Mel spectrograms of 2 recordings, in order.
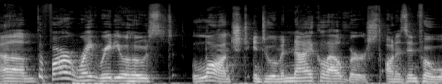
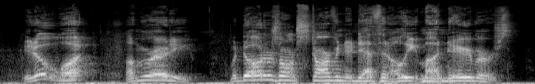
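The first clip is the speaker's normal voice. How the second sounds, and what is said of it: Imitates another person's voice. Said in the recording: “my worst impression”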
